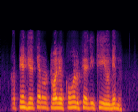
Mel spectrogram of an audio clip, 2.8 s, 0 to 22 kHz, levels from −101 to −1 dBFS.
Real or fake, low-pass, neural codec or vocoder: fake; 7.2 kHz; codec, 16 kHz, 0.5 kbps, X-Codec, HuBERT features, trained on general audio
